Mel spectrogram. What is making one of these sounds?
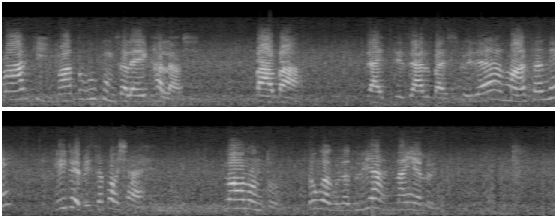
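An older woman talks with animation nearby.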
